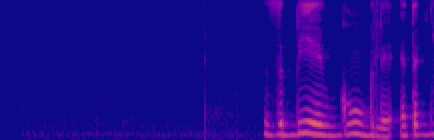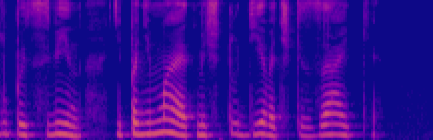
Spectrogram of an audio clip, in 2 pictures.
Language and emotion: Russian, angry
